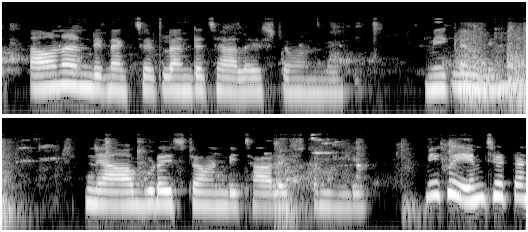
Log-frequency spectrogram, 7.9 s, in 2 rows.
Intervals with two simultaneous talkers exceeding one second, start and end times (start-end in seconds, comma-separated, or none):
none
